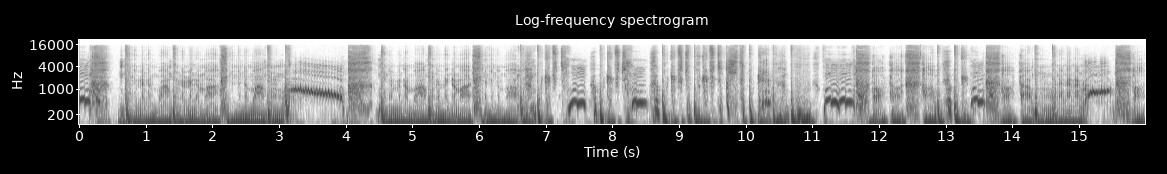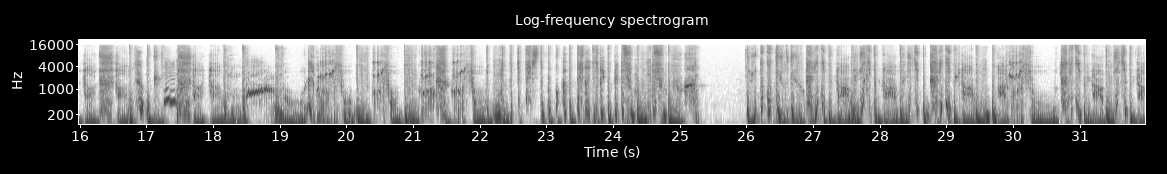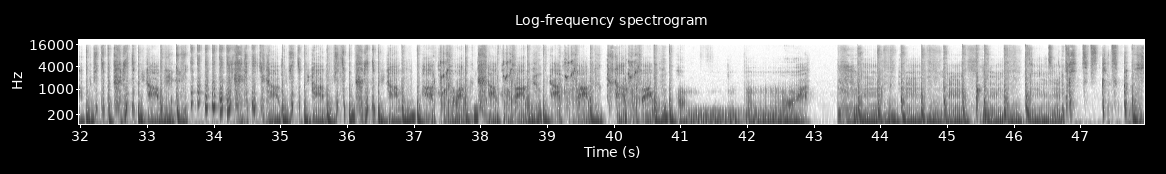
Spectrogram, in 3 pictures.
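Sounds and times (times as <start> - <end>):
beatboxing into a microphone: 0.0 - 25.4, 26.0 - 47.9
heavy deep bass: 0.6 - 3.1, 4.5 - 7.0, 14.0 - 15.1, 43.6 - 46.8.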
